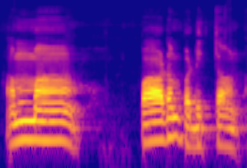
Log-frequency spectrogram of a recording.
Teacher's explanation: மகர மெய் எழுத்து தனக்குரிய அரை மாத்திரை அளவில் முழுமையாக ஒலிக்கிறது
